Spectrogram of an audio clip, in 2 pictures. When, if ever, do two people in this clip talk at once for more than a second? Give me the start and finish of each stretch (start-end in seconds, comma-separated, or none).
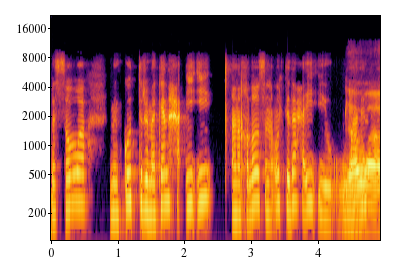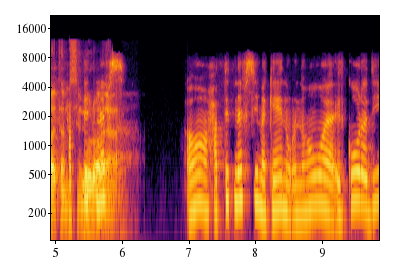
4.4-6.1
